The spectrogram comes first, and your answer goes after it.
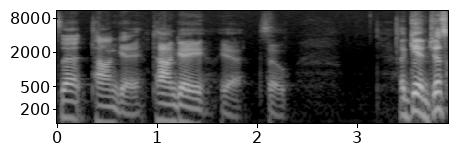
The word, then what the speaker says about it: Tange: it's neither of these tange is how you pronounce that tange tange yeah so again just because the fork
